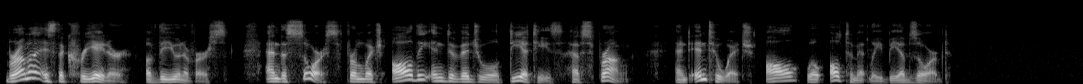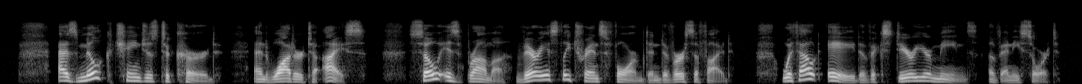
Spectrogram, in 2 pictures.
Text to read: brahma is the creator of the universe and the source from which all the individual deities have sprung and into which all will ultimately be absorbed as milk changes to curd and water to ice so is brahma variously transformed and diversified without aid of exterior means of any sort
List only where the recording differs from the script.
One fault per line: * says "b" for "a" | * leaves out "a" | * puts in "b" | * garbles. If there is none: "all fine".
all fine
